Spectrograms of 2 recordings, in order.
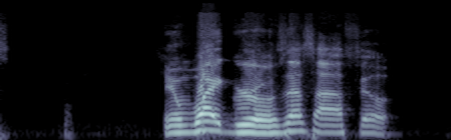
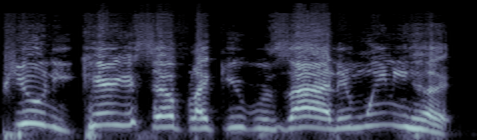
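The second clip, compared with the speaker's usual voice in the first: normal talking voice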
